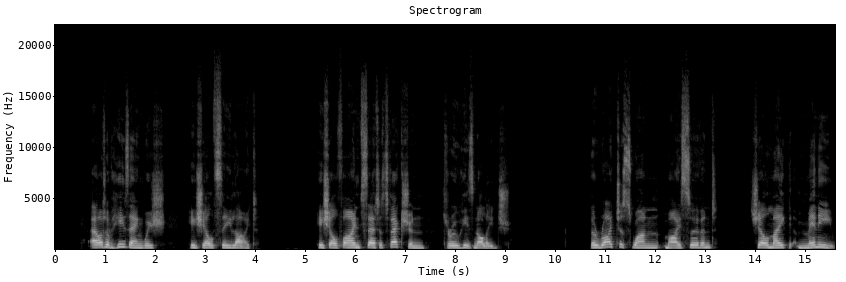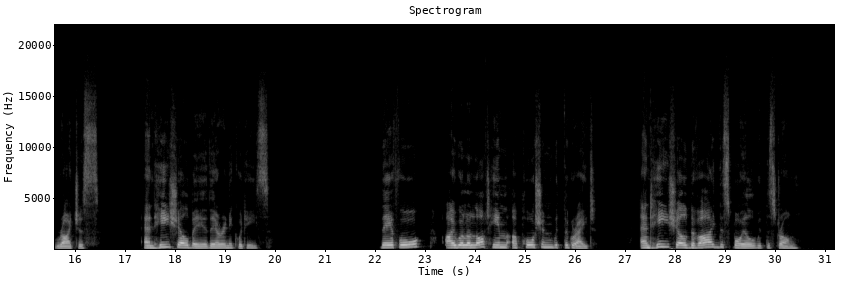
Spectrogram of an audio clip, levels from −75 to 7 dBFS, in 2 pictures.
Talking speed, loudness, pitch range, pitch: 95 wpm, -22 LUFS, 180-225 Hz, 210 Hz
